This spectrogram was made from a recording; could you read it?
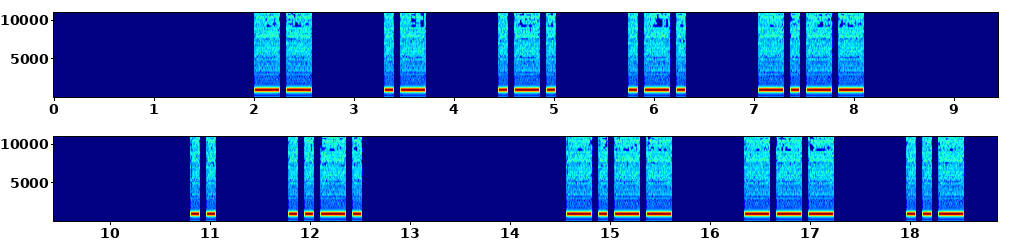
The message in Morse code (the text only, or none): MARRY IF YOU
